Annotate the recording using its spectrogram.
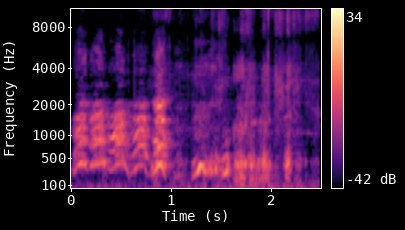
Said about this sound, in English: Nobody saw the UFO in Cornridge that night, only Bricky. He ran into the field and barked loudly.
